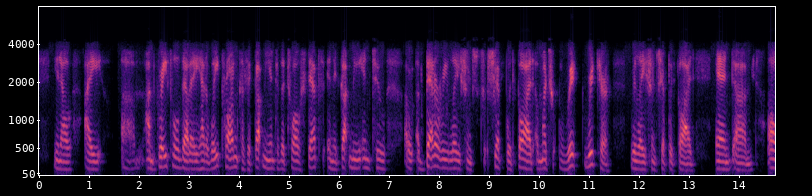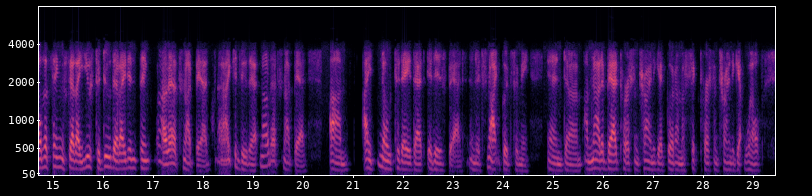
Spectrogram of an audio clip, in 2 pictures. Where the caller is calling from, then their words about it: Massachusetts, United States; From Massachusetts.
